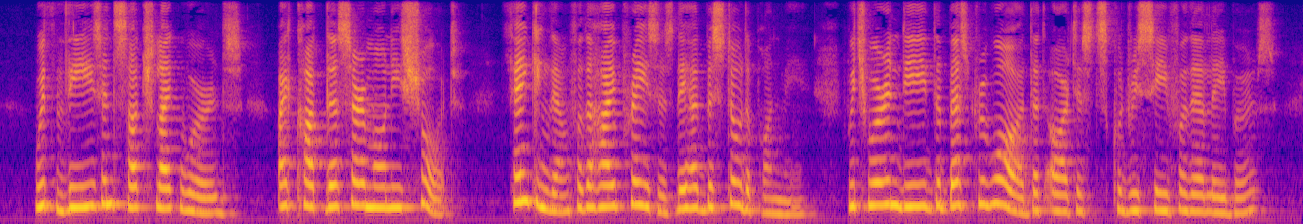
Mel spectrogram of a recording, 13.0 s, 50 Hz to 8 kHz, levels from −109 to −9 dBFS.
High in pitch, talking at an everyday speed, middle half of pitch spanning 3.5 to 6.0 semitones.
Yes: very high, 270 Hz; average, 160 wpm; average, 4.2 semitones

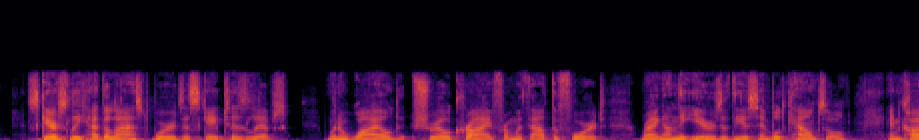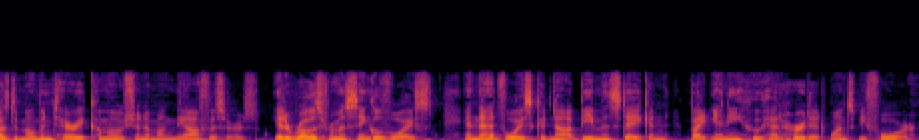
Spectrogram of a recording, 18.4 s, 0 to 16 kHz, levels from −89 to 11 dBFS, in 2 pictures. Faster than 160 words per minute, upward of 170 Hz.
No: average, 175 wpm; low, 135 Hz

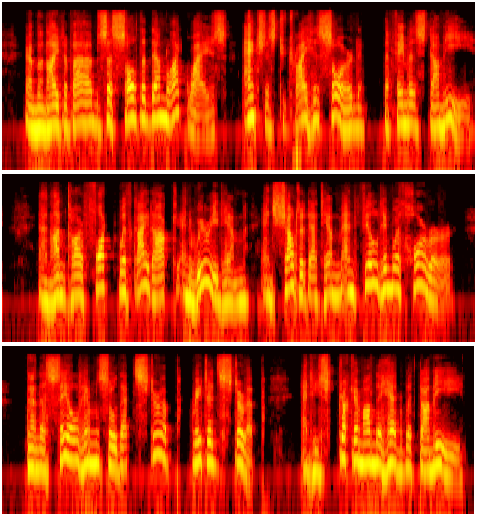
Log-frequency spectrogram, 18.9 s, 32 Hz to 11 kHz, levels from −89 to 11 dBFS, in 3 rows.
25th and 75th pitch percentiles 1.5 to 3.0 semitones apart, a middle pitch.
No: wide, 5.6 semitones; medium, 160 Hz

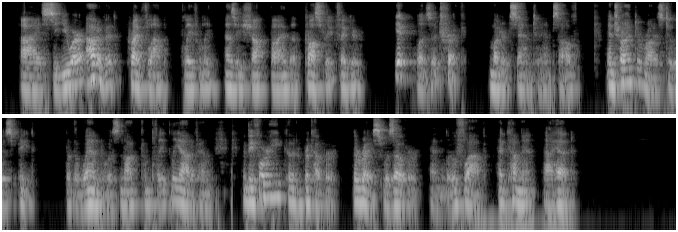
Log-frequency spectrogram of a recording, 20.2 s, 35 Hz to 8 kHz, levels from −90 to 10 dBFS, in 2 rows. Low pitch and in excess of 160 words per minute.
Yes: low, 115 Hz; average, 170 wpm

